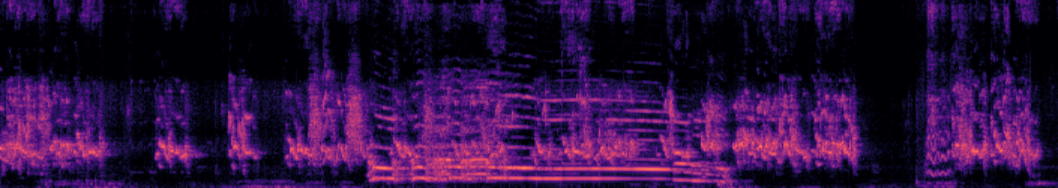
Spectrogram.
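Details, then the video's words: Budgerigars of a breeding pair keep up busy raspy chatter while a rooster crows loudly for about two seconds in the middle, then the chirping carries on. "Cute Budgies Chirping Sounds"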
